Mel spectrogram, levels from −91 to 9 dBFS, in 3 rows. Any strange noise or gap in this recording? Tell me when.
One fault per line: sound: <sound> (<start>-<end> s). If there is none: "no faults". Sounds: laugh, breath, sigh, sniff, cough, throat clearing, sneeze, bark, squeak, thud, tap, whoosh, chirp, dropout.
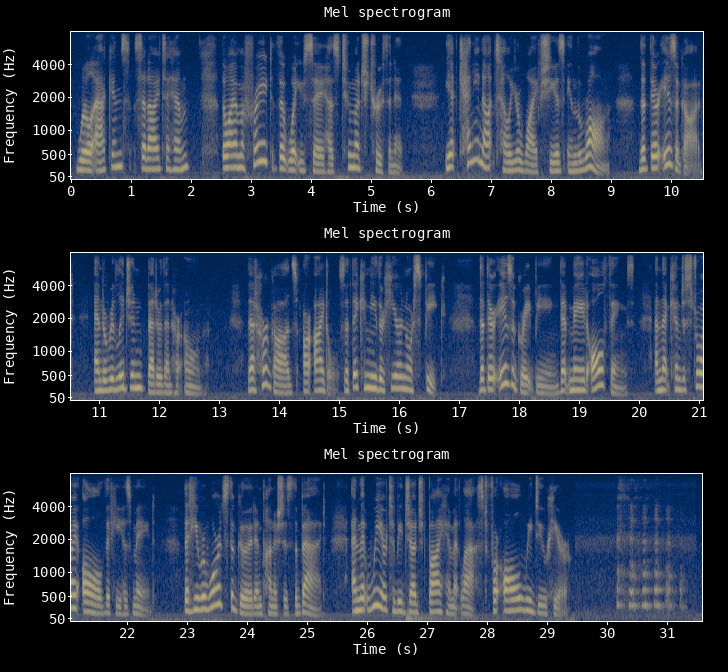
sound: laugh (30.2-31.4 s)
